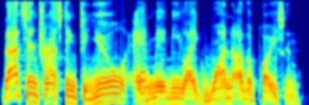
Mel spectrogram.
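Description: Man voicing a deadpan robot sidekick, slow and gravelly. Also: mid-range voice, dry recording, voice pushed down, poor audio. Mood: dismissive. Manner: deadpan, dismissive. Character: blunt, skeptical little internet robot sidekick. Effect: robot voice changer.

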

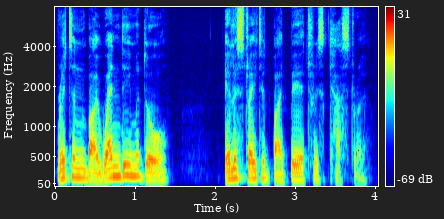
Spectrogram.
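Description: A man in his twenties reads a children's picture book aloud. His mid-pitched voice is husky and swings widely as he tells the tale expressively. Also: moderate pace. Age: 20s. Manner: expressive, acts out dialogue. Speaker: storyteller.

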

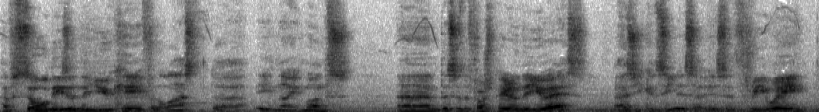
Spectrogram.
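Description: A man in his fifties with a Scottish accent informally presenting a product as an exhibitor, explaining in a hesitant, unhurried way. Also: medium pitch, steady tone. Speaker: loudspeaker company exhibitor. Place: small hotel exhibition room, indoors. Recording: roomy hotel room, light background noise.

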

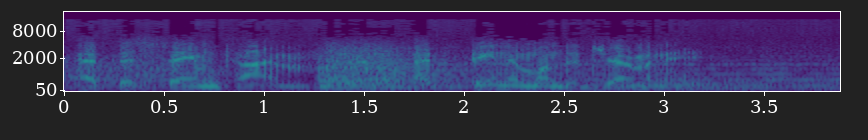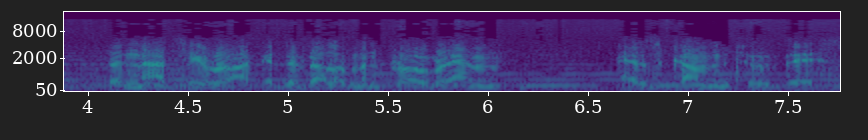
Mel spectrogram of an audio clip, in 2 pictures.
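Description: A man with a low voice narrates a documentary in a formal, measured style, pausing for dramatic weight. The sound is that of a dull, lo-fi old film soundtrack. Loud music plays behind him. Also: animated. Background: prominent background music.

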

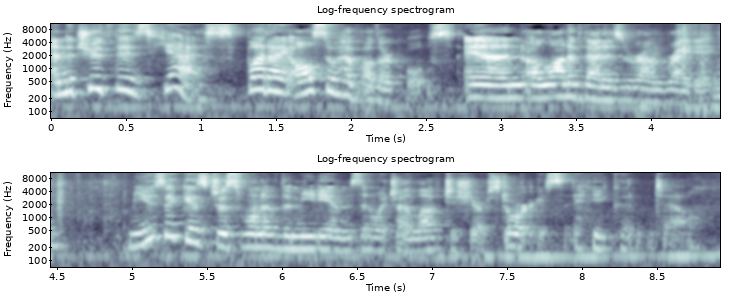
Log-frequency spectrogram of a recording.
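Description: Female vlogger, thirties, bright voice at medium pitch, chatty and animated with playful asides. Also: fairly quick, a little hiss or hum. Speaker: vlogger and musician. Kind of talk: casual chatty vlog to camera. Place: small home kitchen, indoors.

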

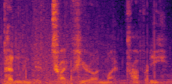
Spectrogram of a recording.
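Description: An actor playing a bitter, heartless old patriarch in a video game, gravelly and contemptuous. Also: male voice, a bass voice, steady tone, a little fast, background noise. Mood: angry. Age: older. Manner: contemptuous, domineering. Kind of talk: video game cutscene acting.

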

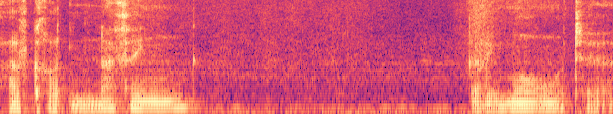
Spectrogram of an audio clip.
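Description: A young man doing a soft-spoken ASMR roleplay as a medical examiner, halting and awkwardly polite, in a small room at home. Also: medium pitch, vocal fry, a little hiss or hum. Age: young adult. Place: small domestic room indoors.

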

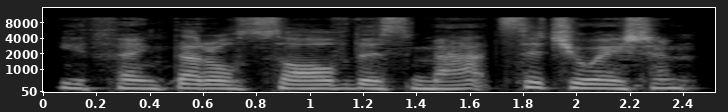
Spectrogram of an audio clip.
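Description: A woman's voice: fairly low pitch, little pitch movement, a little slow, no room sound, studio quality. A woman narrator voicing a fierce, protective male lover with an intense, demanding manner in an audiobook. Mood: controlled anger.

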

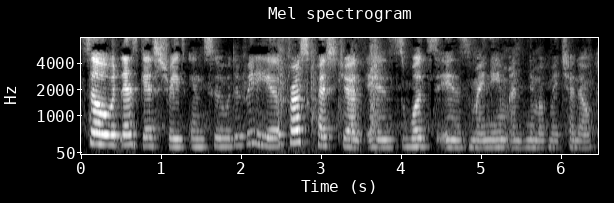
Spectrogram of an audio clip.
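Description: A young woman with a Nigerian accent talks casually to her camera, answering questions as a new YouTuber. Her voice sits at a middle pitch for a woman. She is recorded in a room at home, with clear noise behind her. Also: steady tone, measured pace. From Lagos, Nigeria. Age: early 20s. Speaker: YouTuber, university student. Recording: noticeable background noise, room ambience.

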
